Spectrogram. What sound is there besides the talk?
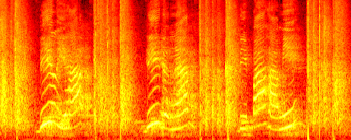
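class clapping the 'tepuk fokus' rhythm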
